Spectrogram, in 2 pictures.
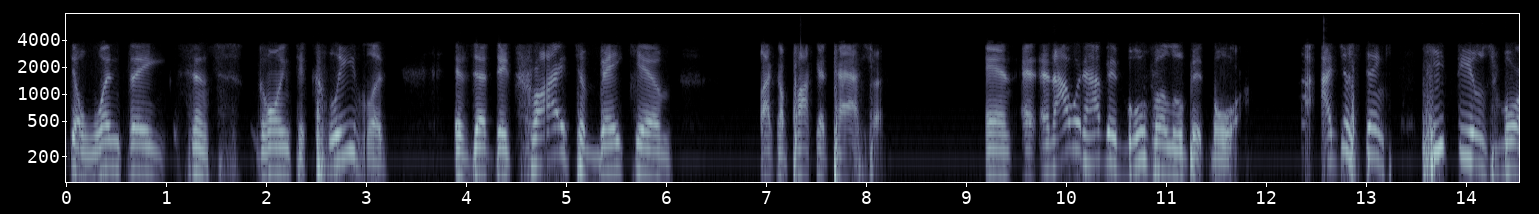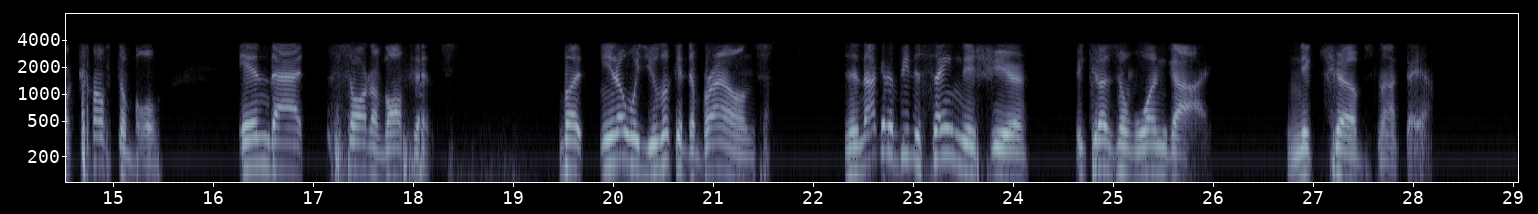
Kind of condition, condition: link, phone line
